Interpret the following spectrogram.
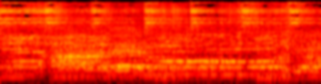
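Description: Group singing of a hymn, led by a man's voice, with acoustic guitar and jingling hand percussion keeping the beat.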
